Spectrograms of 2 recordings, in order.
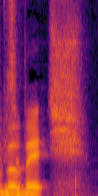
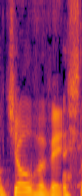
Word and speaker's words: Jovovich: But Jovovich and is it Jovovich? What the hell? I keep saying their fucking name wrong. – Jovovich. – Here as well. Jovovich, that's it.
